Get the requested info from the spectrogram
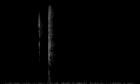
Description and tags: HOR Gore Celeri 03
Snapping celery in my basement:)
break, snapping, gore, celery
